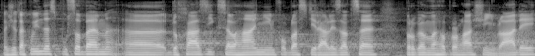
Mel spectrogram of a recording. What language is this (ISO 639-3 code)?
ces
